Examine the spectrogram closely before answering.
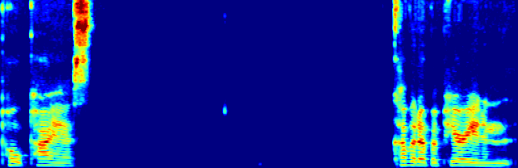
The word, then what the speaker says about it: Pius: was seeing the Holocaust and it's saying Pope Pius covered up a period in in World War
